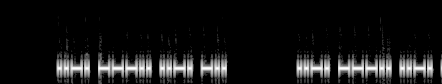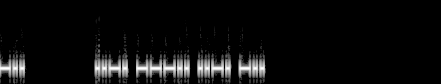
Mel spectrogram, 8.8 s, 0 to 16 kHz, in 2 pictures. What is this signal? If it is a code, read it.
Morse code, heard as a keyed tone, about 36 wpm, 700 Hz. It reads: F8FD F8FD F8FD
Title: DXCC-100 Call Signs - 4 Characters - Repeated 3x - 35wpm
